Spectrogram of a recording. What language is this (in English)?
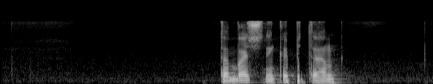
Russian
